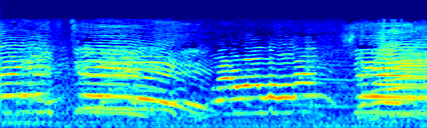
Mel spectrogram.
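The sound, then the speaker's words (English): A crowd of Napa hospital employees demonstrating in front of the hospital chants loudly in unison, including "What do we want?", their overlapping voices rising and falling in drawn-out phrases with brief breaks between shouted lines. “So since Donna Gross's death, Napa employees have staged demonstrations in front of the hospital. What do we want?”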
